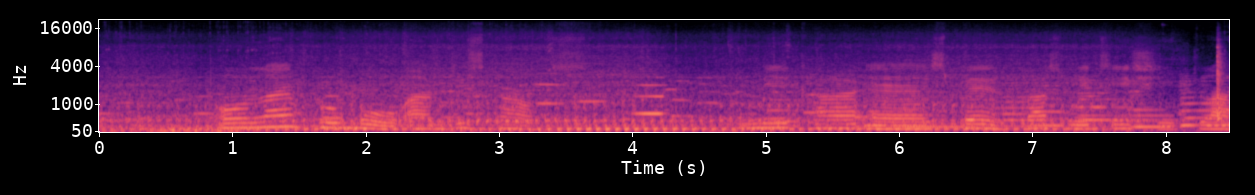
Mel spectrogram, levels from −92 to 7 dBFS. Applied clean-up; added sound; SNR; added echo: none; Engine; 0 dB; none.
